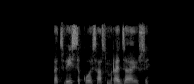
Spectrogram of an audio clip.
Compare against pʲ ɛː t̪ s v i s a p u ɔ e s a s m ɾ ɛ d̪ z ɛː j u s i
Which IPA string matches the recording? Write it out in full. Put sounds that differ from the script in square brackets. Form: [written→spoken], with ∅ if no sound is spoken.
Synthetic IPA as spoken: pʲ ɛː t̪ s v i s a [p→k] u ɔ e s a s m ɾ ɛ d̪ z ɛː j u s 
